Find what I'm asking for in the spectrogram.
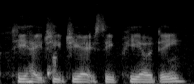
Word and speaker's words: THEGHCPOD: I said it wrong. I said THC. See what I mean, man? Don't do drugs. – It's THEGHCPOD.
